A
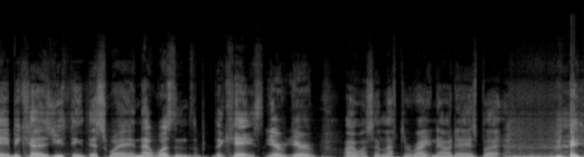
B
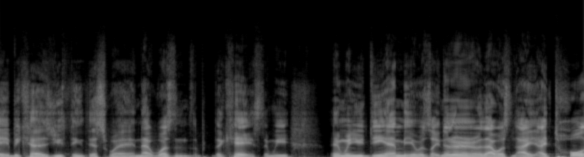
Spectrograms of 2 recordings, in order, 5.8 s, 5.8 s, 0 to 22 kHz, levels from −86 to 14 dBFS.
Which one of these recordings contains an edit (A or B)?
A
